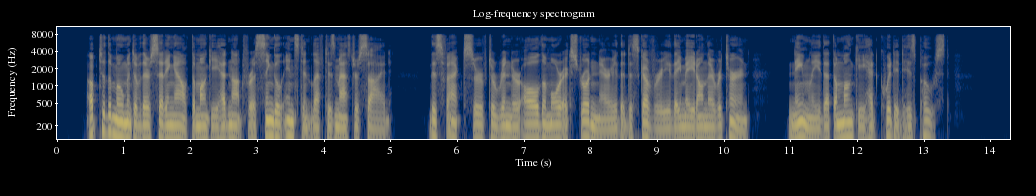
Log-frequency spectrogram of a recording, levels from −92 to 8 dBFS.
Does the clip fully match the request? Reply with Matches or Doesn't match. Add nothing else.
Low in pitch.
Matches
